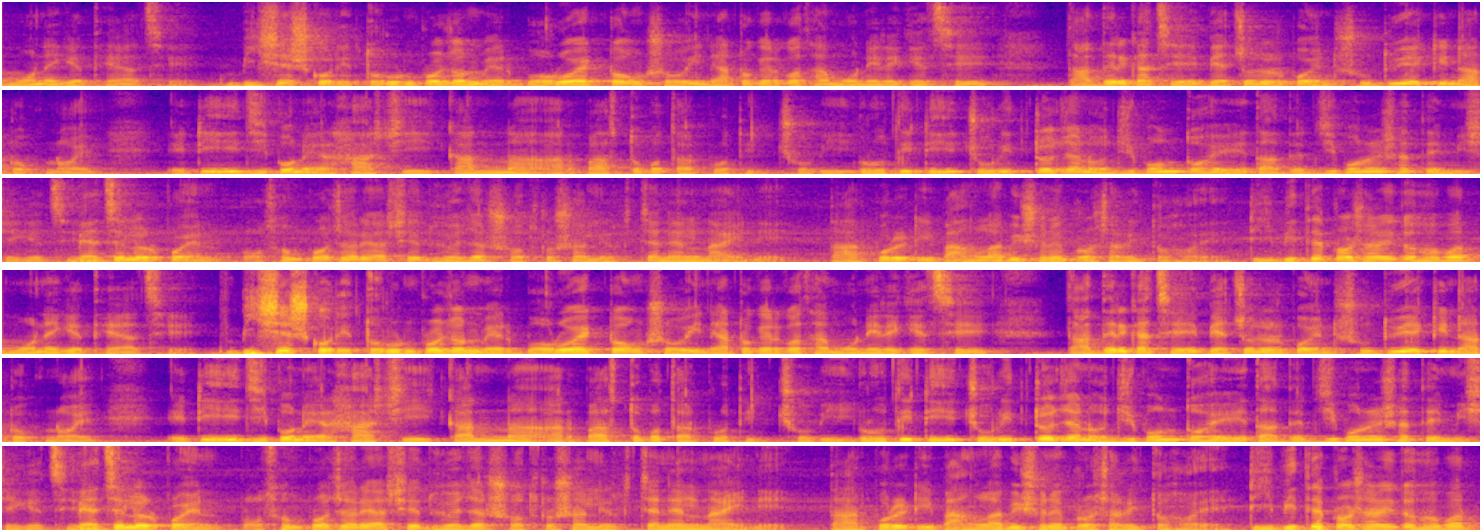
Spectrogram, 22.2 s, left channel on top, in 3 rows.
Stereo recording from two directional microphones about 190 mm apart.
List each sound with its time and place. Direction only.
0.1 s speech: 15° right (ahead or behind)
1.2 s speech: 35° right (ahead or behind); by 22.1 s 10° right (ahead or behind)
